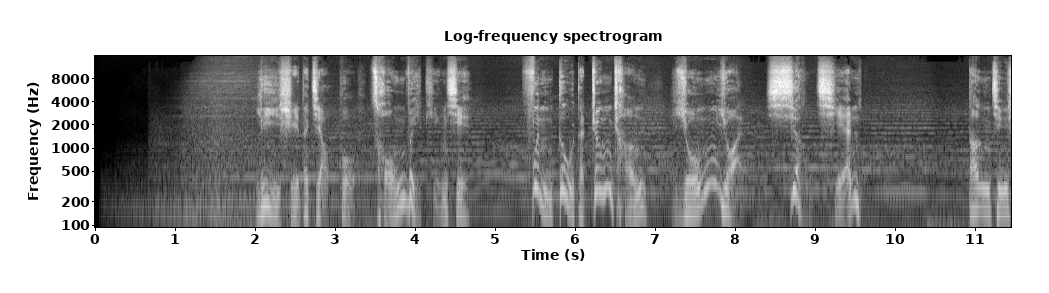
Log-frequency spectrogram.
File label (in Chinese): 专题片; 国家税务总局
